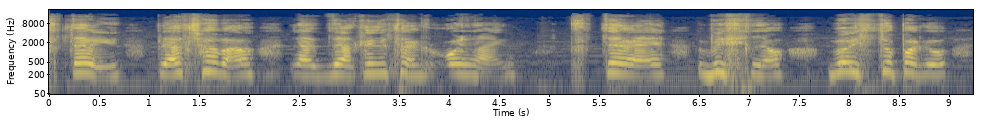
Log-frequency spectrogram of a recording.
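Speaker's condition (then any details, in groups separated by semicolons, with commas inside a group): Cerebral palsy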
